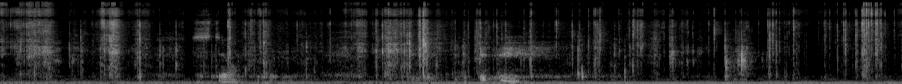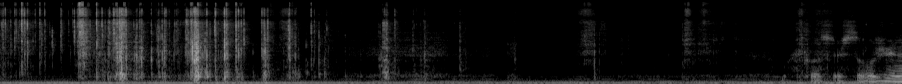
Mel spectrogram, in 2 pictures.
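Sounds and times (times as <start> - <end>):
foil wrapper tearing and crinkling: 0.0 - 13.4.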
